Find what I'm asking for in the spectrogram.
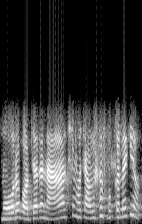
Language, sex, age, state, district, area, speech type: Odia, female, 18-30, Odisha, Dhenkanal, rural, conversation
